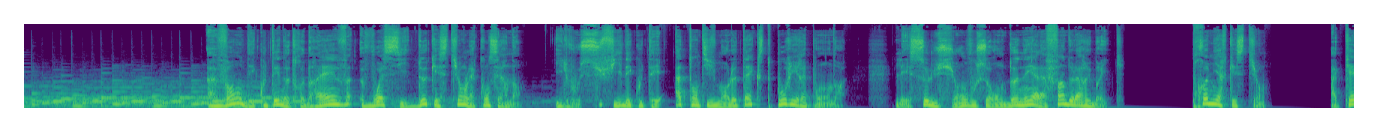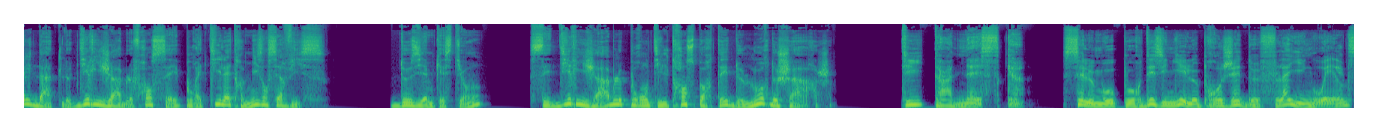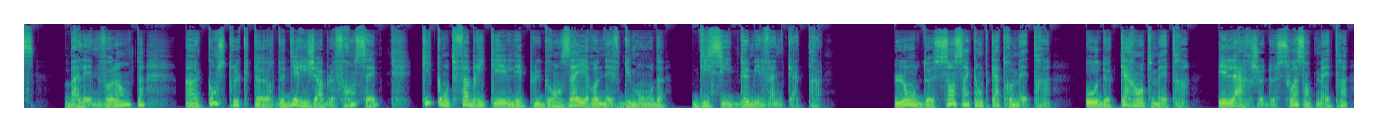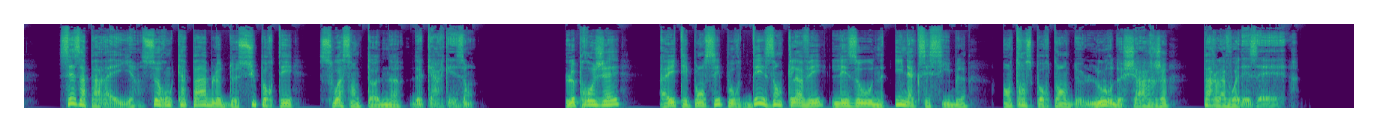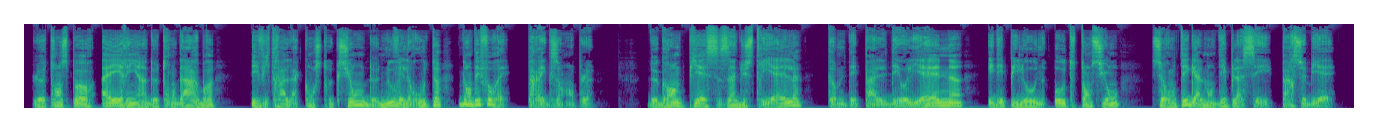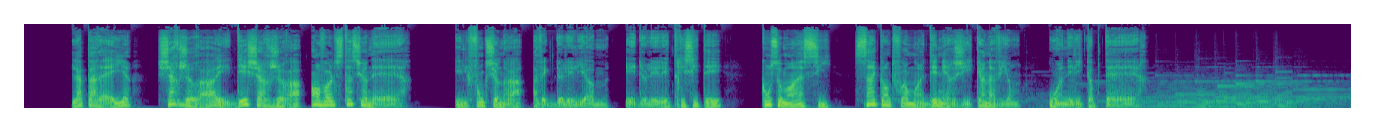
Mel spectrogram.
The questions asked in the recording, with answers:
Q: À quelle date le dirigeable français pourrait-il être mis en service?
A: Le dirigeable français pourrait être mis en service d'ici 2024.

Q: Ces dirigeables pourront-ils transporter de lourdes charges?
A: Les dirigeables pourront transporter de lourdes charges allant jusqu'à 60 tonnes.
